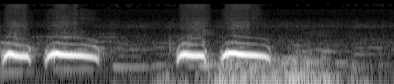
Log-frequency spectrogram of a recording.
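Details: Spotted dove calling in cooing and urging style to attract other doves; two pairs of mellow, slightly falling coos, with a low rumbling noise rising under the last coo and fading after.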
